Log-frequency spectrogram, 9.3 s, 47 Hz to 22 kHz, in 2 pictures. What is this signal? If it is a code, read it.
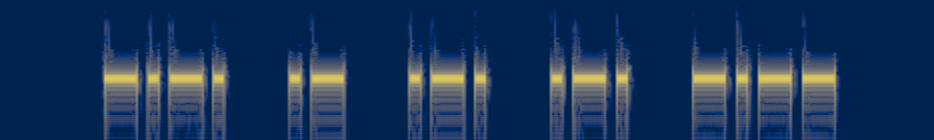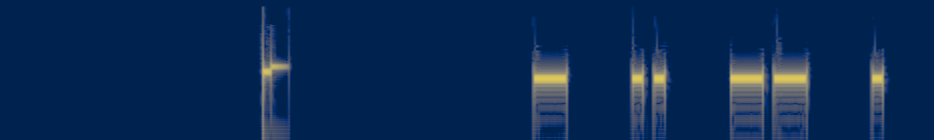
Morse code, heard as a keyed tone, about 22 wpm, spaced as for 16 wpm, 690 Hz. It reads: CARRY TIME
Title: 2x Character Spacing - Top 500 Words - 22wpm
